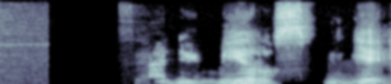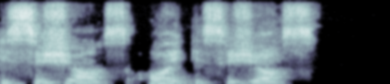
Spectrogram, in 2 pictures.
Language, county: Lithuanian, Utena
